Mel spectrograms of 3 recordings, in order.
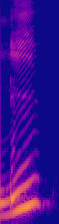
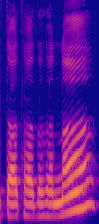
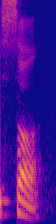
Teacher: ता वर्ग यानी ता था तथा ना, लकार यानी ला और शकार यानी सा, इनका उच्चार स्थान दंत है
